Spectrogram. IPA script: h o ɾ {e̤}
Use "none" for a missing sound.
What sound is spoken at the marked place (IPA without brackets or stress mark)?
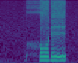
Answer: e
